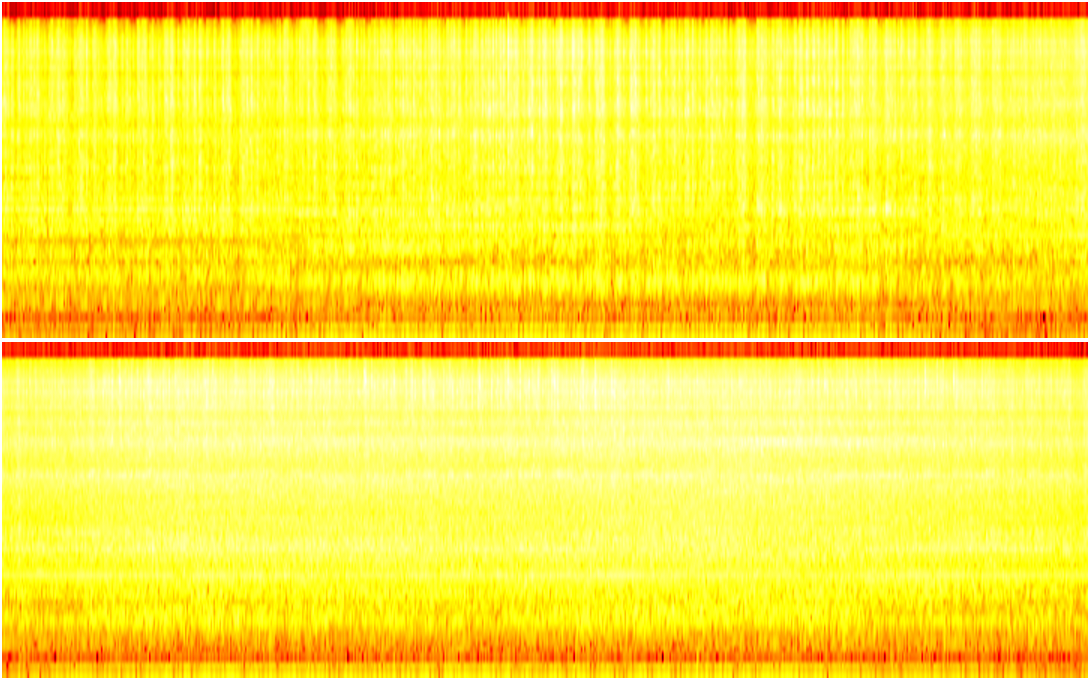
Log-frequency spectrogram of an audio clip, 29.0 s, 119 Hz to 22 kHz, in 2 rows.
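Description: Cammed, boosted Corvette Z06 V8 running steadily, with its electric exhaust cutouts open; it gets somewhat louder about halfway through.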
